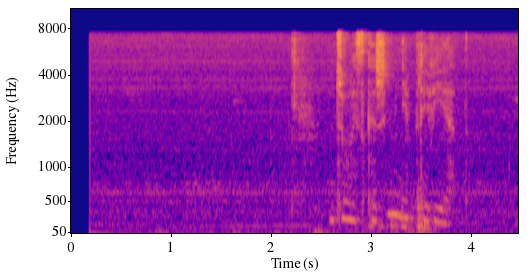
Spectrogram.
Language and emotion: Russian, positive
